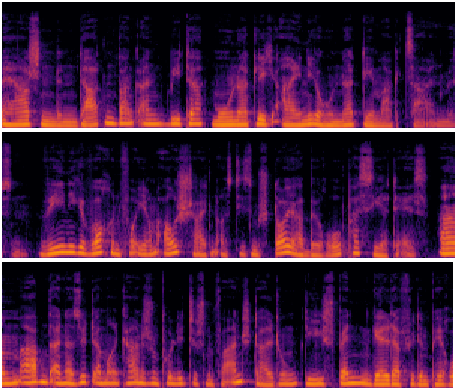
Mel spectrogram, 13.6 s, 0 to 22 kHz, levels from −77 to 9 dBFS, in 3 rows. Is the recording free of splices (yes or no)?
no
